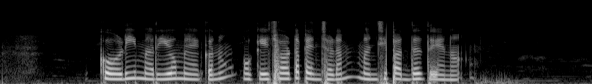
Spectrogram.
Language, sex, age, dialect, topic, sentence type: Telugu, female, 18-24, Utterandhra, agriculture, question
